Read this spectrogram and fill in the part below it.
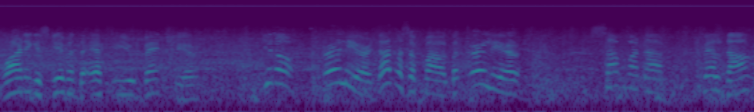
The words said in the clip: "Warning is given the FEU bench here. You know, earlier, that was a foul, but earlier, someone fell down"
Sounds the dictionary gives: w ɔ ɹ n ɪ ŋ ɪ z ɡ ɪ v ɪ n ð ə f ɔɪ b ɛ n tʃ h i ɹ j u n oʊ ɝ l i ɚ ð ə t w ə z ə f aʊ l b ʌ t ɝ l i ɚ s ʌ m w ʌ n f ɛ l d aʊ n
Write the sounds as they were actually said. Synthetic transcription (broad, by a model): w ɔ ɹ n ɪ ŋ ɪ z ɡ ɪ v ɪ n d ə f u b ɛ n tʃ h i ɹ j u n oʊ ɝ l i ɚ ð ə t w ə s ə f aʊ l b ʌ t ɝ l i ɚ s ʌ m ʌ n f ɛ l d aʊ n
